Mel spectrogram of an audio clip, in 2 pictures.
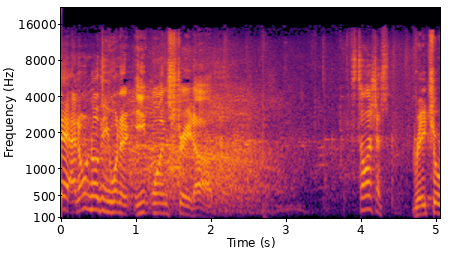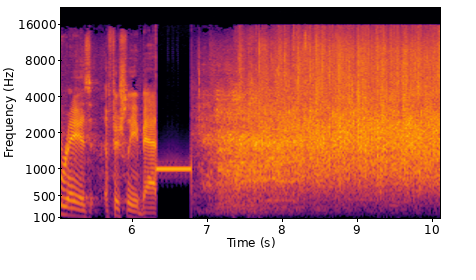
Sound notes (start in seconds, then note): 2.0 crowd laughs; 6.8 crowd applauds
